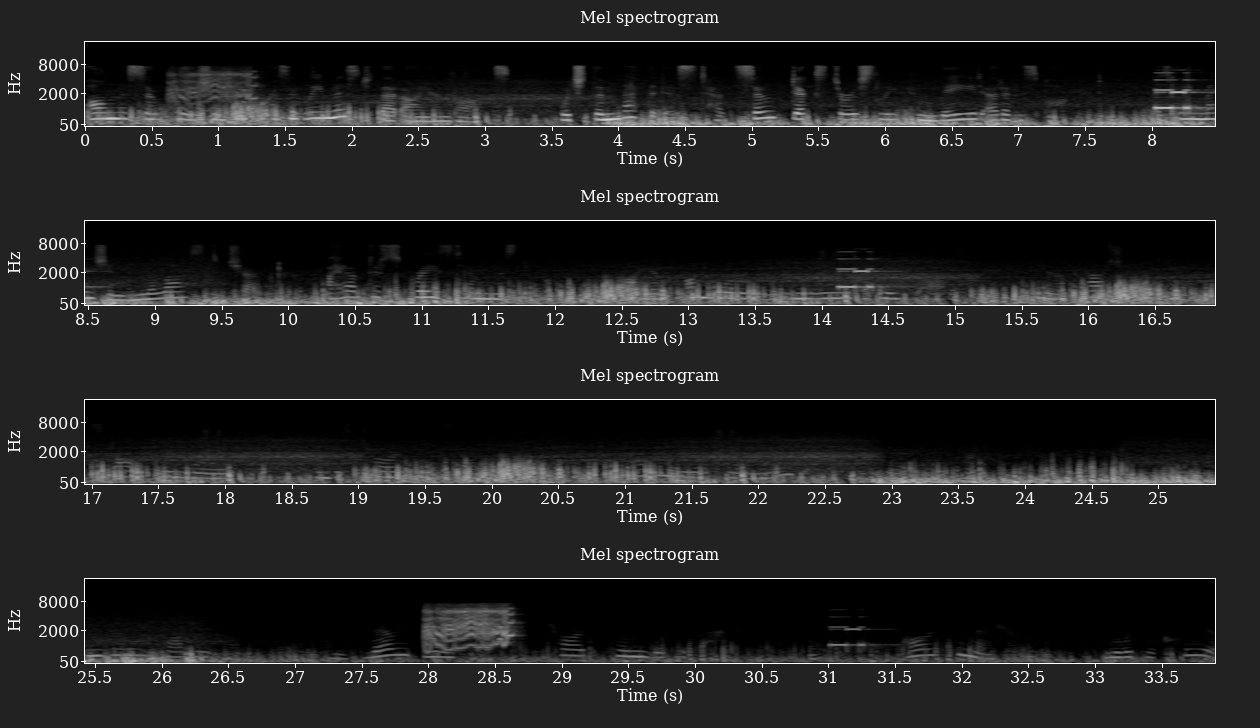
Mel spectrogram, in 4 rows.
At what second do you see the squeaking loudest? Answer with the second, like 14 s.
28 s.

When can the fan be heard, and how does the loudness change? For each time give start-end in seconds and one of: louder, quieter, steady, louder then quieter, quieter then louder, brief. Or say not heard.
0.0-33.8 quieter.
